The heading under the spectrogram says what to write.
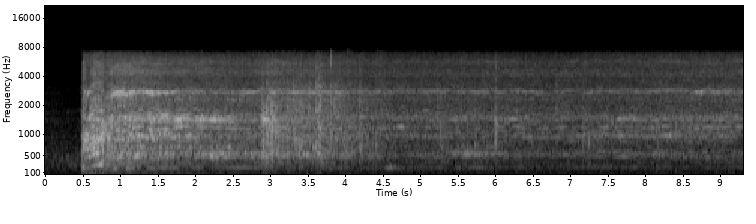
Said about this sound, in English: We're going to run the blender again.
